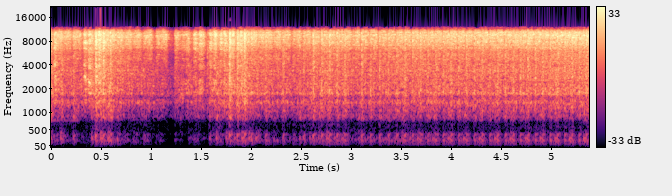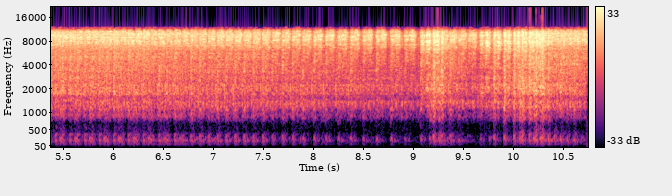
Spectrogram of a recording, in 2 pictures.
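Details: Engine at idle after briefly running better: uneven, hunting note with a hissy top end, rising and sagging instead of holding steady; rough idle, vacuum leak suspected but not confirmed.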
